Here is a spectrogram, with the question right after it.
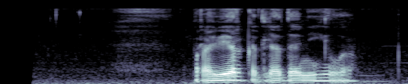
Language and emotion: Russian, sad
